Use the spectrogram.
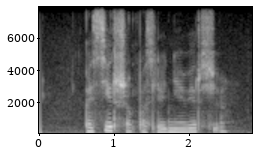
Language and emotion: Russian, neutral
